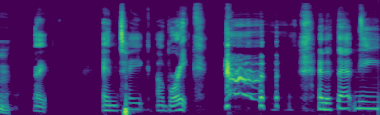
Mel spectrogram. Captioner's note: laughs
